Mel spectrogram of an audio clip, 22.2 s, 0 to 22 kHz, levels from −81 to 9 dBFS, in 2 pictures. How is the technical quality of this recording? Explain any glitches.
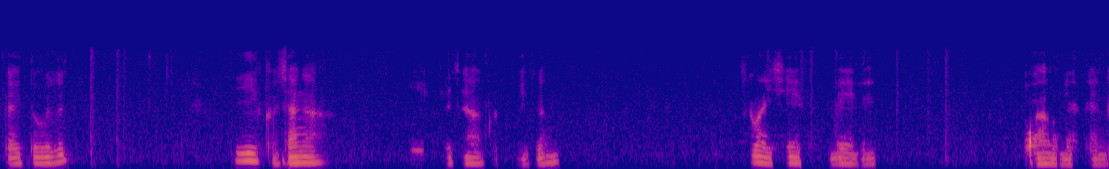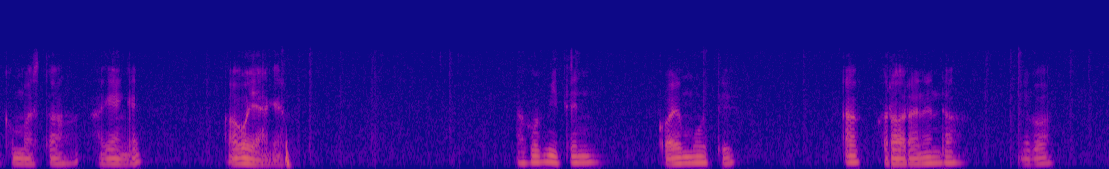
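The recording has repeated dips in the speech level, and the audio carries nothing above 8 kHz, as expected from a wideband call path.

Speech suppressed in double talk occurs at 4.04–4.69 s, 4.87–5.42 s, 7.48–8.35 s, 8.58–9.01 s, 9.88–9.93 s and 10.18–10.93 s. The talker's level drops by up to about 15 dB, briefly and in pieces, likely because an echo canceller could not separate the talker from overlapping far-end echo and attenuated both. The waveform shows sudden notches in the envelope, and the spectrogram shows speech energy thinning out in patches.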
